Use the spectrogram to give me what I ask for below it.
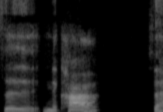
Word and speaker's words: Nikah: And talking about extremes, I'm thinking of the story, I believe it's the Nikah. Is that how you pronounce it?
